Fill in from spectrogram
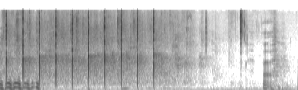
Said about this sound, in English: Amen. We can say amen in clapping.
